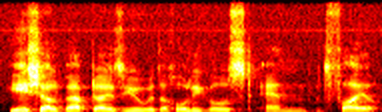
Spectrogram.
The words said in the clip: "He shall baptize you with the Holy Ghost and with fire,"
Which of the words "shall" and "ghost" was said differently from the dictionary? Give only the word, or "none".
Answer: none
